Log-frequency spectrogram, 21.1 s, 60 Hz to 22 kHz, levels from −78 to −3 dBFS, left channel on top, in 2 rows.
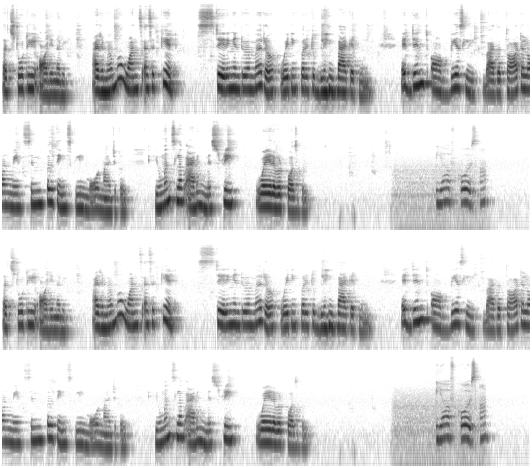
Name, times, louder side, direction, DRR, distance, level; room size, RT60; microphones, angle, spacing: voice 1, 0.0-1.4 1.8-3.6 4.0-7.4 8.0-13.1 13.6-15.3 15.7-16.7, left 3 dB, 35° left, 0.3 m, -23 dB
voice 2, 18.4-20.3, right 2 dB, 85° right, 0.7 m, -30 dB
9.7 x 4.4 x 5.9 m
head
